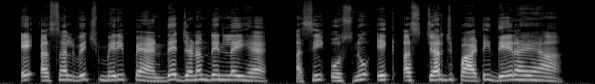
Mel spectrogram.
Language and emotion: Punjabi, happy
